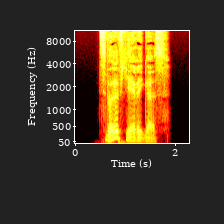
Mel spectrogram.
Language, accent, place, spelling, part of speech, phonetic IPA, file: German, Germany, Berlin, zwölfjähriges, adjective, [ˈt͡svœlfˌjɛːʁɪɡəs], De-zwölfjähriges.ogg
- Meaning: strong/mixed nominative/accusative neuter singular of zwölfjährig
